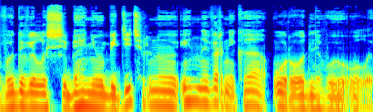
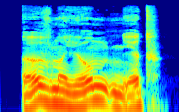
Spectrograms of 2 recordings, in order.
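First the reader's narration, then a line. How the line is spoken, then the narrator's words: Snort. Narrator (Russian): фыркнул Кхантаж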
